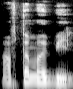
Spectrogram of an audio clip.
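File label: "автомобиль", Komi, female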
